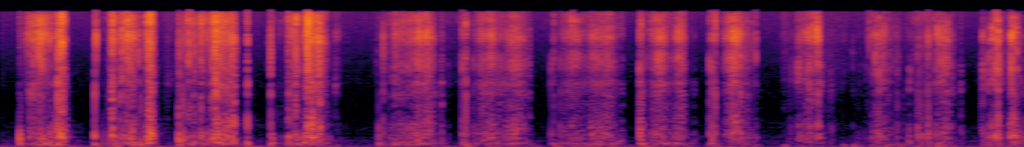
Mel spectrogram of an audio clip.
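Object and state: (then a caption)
Faux leather bag scratched with nails. Long nails scratch the front and the top near the zipper band of an upright faux leather bag shaped like a lemonade carton. The result is a run of uneven, rasping scratch strokes with a dry, gritty texture and a low, rubbing body under a brighter hiss, stopping and restarting in short bursts.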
